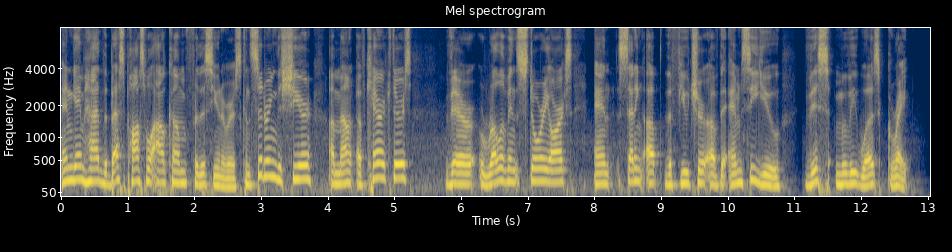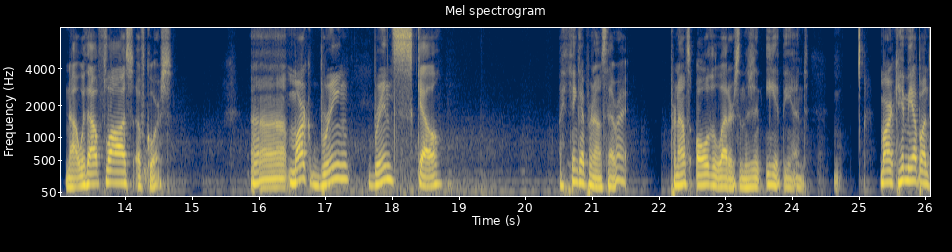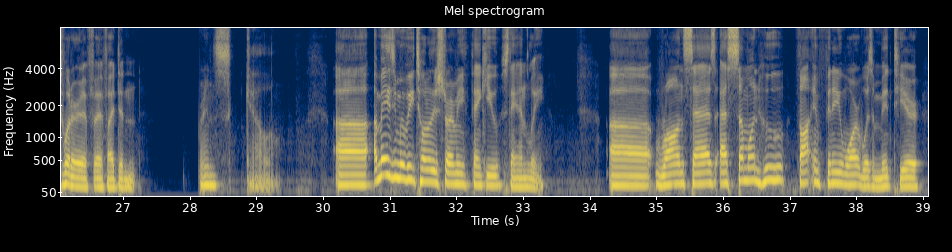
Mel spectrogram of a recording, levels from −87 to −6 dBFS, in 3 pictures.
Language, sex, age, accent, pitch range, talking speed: English, male, 20-39, American, 120-160 Hz, 140 wpm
